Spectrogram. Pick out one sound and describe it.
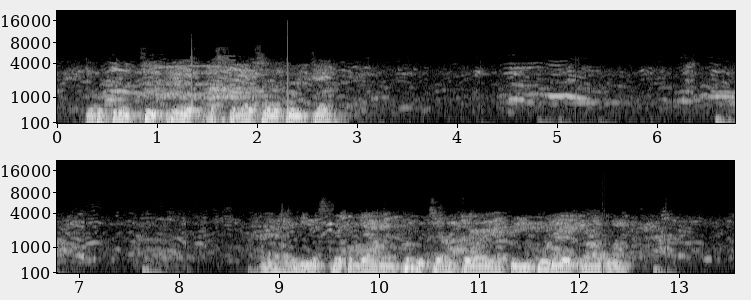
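A crowd of spectators cheers and shouts outdoors, in loud bursts.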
